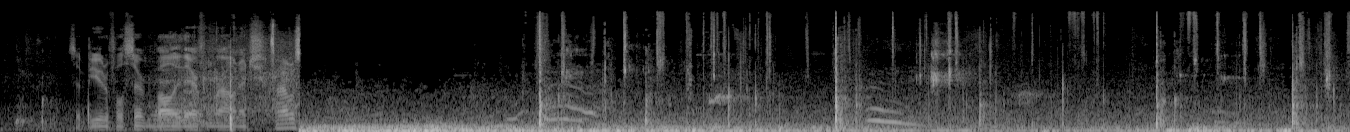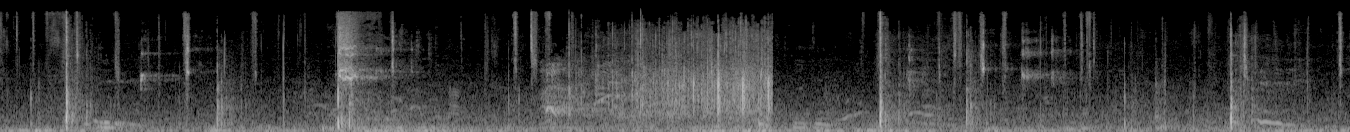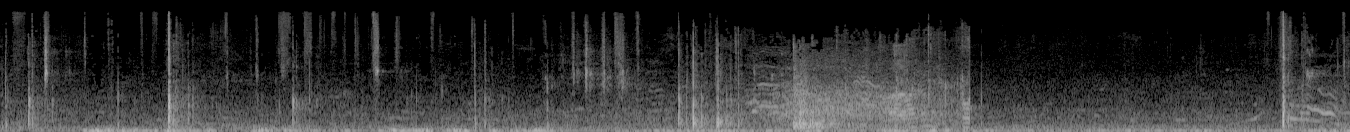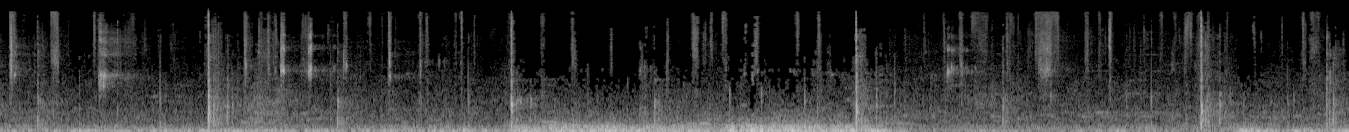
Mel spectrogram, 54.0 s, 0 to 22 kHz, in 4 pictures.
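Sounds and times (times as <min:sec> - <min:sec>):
tennis balls struck and bouncing: 0:31.7 - 0:35.4
crowd voices: 0:33.6 - 0:36.7.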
